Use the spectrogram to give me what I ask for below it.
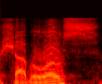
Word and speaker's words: Shavuos: festival of Shavuot, or Shavuos. If you were Ashkenazic, you would pronounce that final T as an S.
